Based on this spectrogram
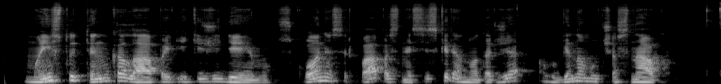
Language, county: Lithuanian, Šiauliai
